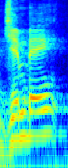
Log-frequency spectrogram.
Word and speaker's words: djembe: Now the djembe is spelled D-J-E-M-B-E.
